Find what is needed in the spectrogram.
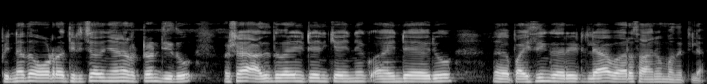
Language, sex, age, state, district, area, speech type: Malayalam, male, 18-30, Kerala, Palakkad, rural, spontaneous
